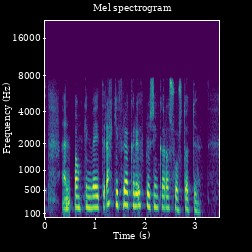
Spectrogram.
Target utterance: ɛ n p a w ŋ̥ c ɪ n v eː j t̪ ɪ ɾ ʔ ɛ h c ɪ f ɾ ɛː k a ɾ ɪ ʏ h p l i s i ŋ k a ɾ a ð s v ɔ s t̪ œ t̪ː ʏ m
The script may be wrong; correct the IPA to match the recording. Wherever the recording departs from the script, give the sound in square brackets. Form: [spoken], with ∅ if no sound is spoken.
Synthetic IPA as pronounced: ɛ n p a w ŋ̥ c ɪ n v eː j t̪ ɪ ɾ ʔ ɛ h c ɪ f ɾ ɛː k a ɾ ɪ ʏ h p l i s i ŋ k a ɾ a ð s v ɔ s t̪ œ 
